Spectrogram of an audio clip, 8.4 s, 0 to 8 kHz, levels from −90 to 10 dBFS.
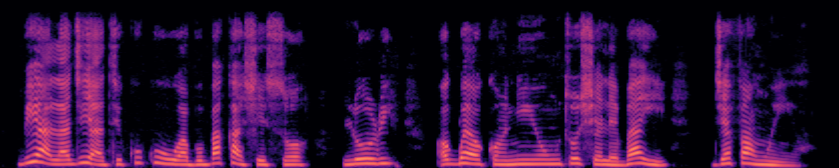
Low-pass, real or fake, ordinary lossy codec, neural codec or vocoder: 7.2 kHz; real; none; none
